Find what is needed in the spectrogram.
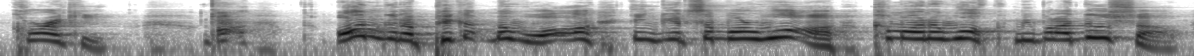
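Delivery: high, loud hammed-up Australian accent; Crikey, play the Aussie big and loud. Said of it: "Help me do an Australian accent".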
